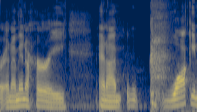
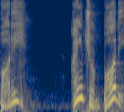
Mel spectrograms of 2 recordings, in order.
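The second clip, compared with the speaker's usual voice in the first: high, hostile, aggressive in-your-face tough-guy tone; 6 semitones higher than usual. Retelling a stranger getting up in their face: imitating an angry confrontation. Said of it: "he gets up in my face".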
